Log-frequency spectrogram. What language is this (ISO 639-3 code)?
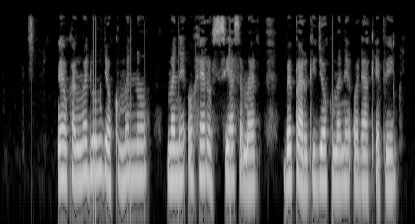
luo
